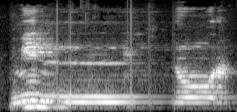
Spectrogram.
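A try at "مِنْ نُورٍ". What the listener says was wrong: Ini huruf ro nih, didahului domah maka tebal. Min nur. Begini Pak caranya. Min nur. Nur. Jadi jangan nur. Nur. Jadi dia tebal gitu Pak. Min nur. Jadi suaranya ngumpul di dalam. Itu yang dikatakan tafkhim ya.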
